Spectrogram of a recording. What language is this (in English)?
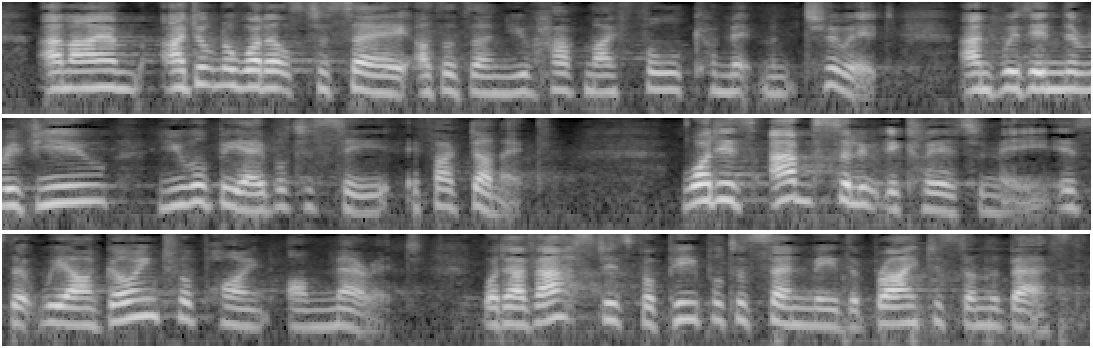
English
